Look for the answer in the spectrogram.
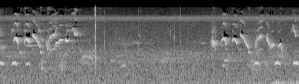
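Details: Oriental magpie-robin, one of a visiting pair, singing varied clear whistled phrases with rising and falling slurred notes, two bursts separated by a quiet gap, while a low hollow note repeats rapidly in the background.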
